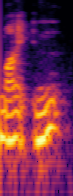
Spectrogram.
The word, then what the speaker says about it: mightn't: so it's might might so it might be a silent t it's a glottal one mightn't so here's an example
